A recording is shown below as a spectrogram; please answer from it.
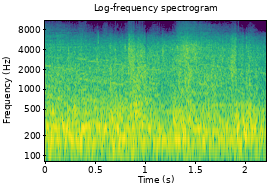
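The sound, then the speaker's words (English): A dragon crashes down a crumbling cliff into a forest. The rumbling roar of breaking rock and impact is dense, loud and continuous, without pauses or talk. “The cliff crumbles beneath its weight and it crashes down into the forest.”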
